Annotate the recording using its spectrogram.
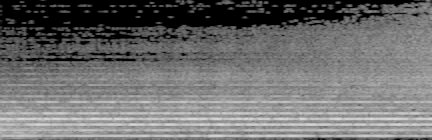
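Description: Sustained electronic synth tone in a tech-house track, several pitches held steady like a drone, with no drums or bass under it: a breakdown in the track.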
